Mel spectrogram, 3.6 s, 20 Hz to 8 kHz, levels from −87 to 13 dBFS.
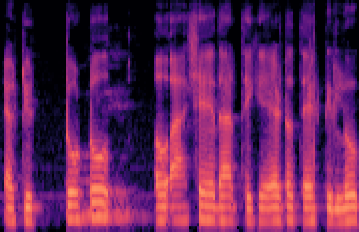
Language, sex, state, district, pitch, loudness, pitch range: Bengali, male, West Bengal, Malda, 125 Hz, -16 LUFS, 120-135 Hz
